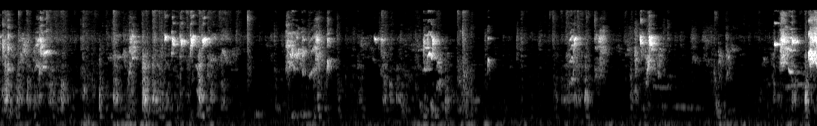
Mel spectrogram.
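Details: Several lovebirds in a breeding colony chatter in harsh, high chirps and squeaks, in irregular bursts with short quiet gaps.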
